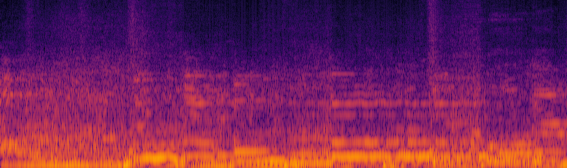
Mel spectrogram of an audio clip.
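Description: Live blues band playing a slow blues: lead electric guitar on a Stratocaster over bass guitar and drums, with cymbal hits.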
